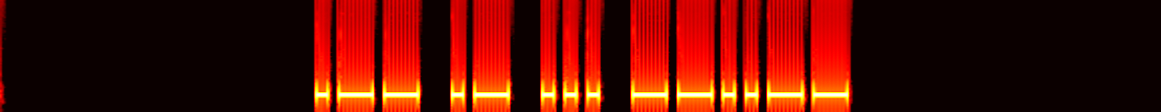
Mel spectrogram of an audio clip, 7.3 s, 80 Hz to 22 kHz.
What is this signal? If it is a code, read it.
Morse code, heard as a keyed tone, about 17 wpm, 700 Hz. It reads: WAS,
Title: 4x Word-Spacing - Sentences from Top 400 Words - 17wpm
